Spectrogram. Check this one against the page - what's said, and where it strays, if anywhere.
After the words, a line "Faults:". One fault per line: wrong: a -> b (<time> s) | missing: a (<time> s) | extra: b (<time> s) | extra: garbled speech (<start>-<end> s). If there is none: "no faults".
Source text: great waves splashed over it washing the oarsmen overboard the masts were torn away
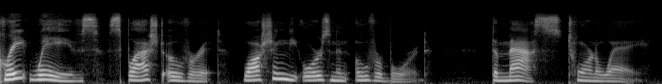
great waves splashed over it washing the oarsmen overboard the masts torn away
Faults:
missing: were (5.6 s)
